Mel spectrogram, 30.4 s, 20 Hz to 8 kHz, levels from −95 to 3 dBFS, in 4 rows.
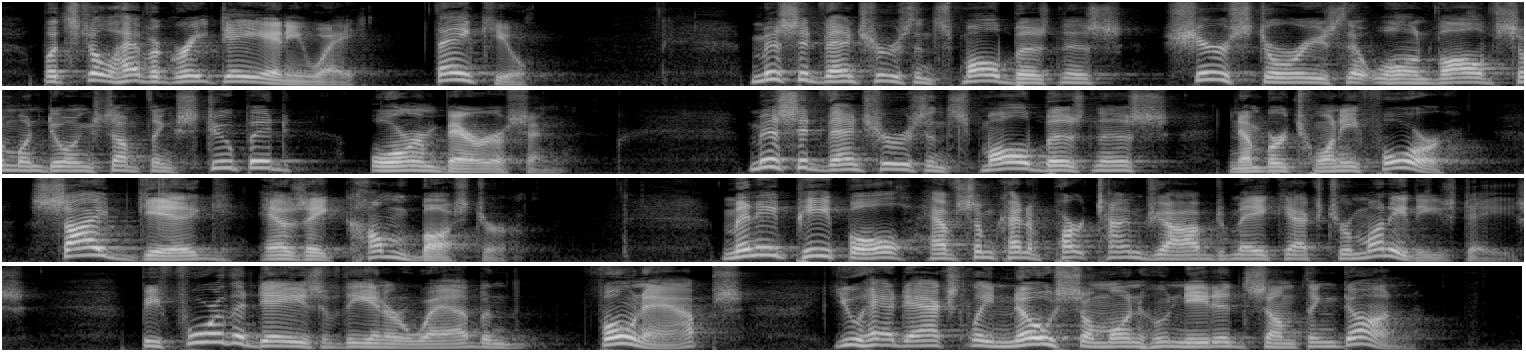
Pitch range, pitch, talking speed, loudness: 140-200 Hz, 160 Hz, 135 wpm, -25 LUFS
